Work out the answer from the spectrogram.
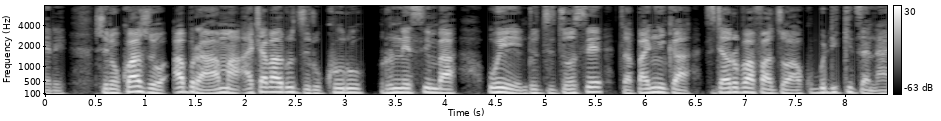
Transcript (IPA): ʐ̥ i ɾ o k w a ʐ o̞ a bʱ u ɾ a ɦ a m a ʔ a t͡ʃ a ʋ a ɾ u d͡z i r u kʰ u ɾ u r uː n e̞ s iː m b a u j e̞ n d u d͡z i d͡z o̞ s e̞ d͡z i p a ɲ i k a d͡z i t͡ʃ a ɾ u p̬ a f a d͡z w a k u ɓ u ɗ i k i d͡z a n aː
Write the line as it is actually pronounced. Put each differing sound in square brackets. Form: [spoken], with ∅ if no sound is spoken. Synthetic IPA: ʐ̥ i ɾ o k w a ʐ o̞ a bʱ u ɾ a ɦ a m a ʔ a t͡ʃ a ʋ a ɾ u d͡z i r u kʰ u ɾ u r [u] n e̞ s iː m b a u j e̞ n d u d͡z i d͡z o̞ s e̞ d͡z [a] p a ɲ i k a d͡z i t͡ʃ a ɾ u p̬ a f a d͡z w a k u ɓ u ɗ i k i d͡z a n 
